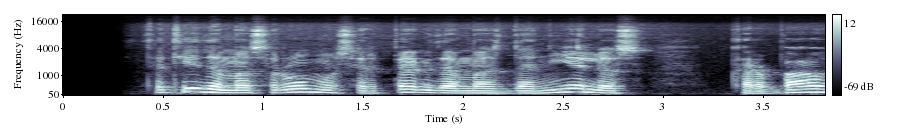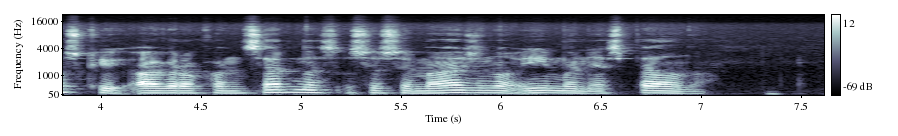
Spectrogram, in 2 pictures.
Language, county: Lithuanian, Alytus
